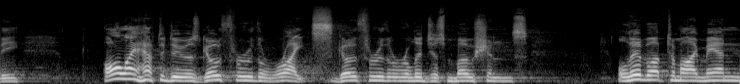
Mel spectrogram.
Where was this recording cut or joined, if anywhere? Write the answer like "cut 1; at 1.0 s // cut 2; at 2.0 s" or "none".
cut 1; at 6.0 s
